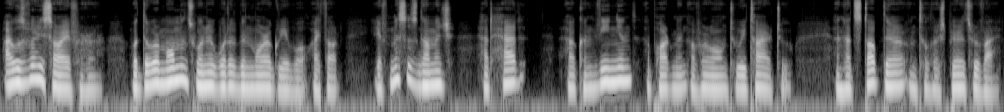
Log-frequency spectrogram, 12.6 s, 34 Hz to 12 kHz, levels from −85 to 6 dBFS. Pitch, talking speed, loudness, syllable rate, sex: 130 Hz, 195 wpm, -18 LUFS, 6.0 syllables/s, male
